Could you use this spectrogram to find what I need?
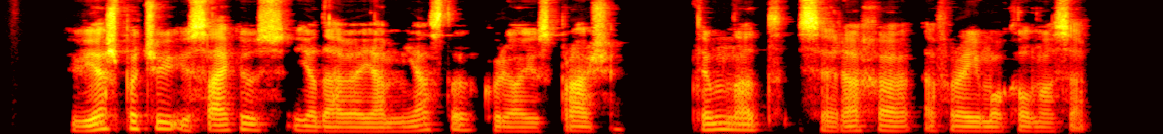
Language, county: Lithuanian, Vilnius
